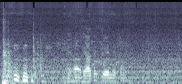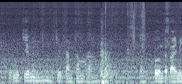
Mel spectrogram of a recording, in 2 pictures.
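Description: A low, continuous hum of honey bee wings runs through the whole recording. Voices talking nearby come and go over the buzzing.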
